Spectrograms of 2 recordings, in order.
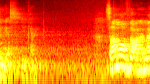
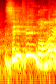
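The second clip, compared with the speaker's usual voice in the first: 1 heated emphasis; 12 semitones higher, faster than usual. Real, not acted. Preacher rising emphasis.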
